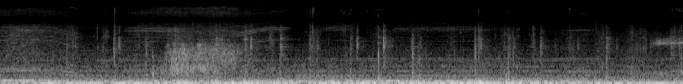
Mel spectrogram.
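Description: Footsteps clank quickly on a metal floor.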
